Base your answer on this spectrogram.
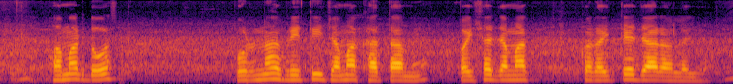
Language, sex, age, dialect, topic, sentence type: Magahi, male, 25-30, Western, banking, statement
